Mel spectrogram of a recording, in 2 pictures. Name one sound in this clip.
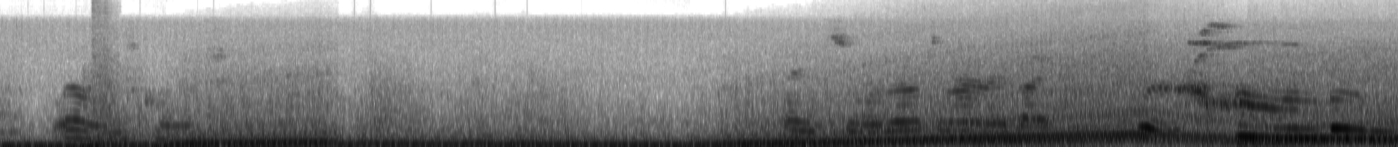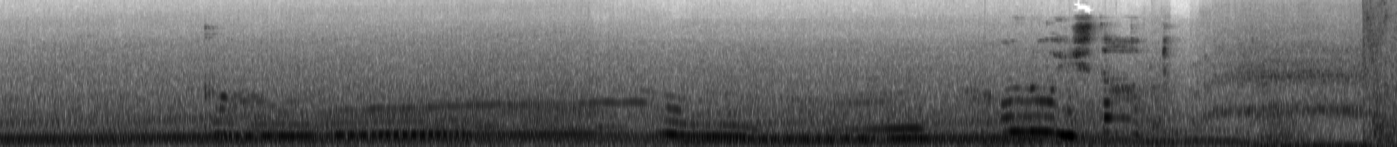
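A van engine idles, then revs and accelerates with a rising whine.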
